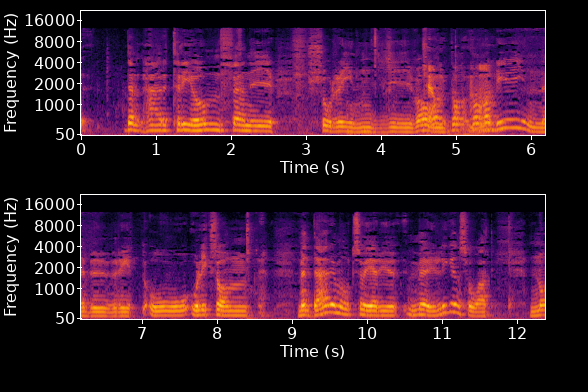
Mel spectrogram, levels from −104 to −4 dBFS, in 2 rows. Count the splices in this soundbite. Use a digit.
1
